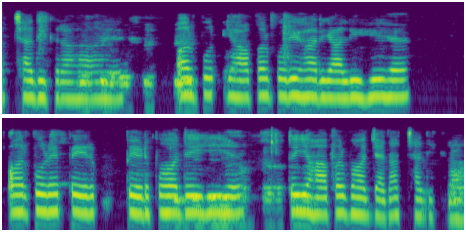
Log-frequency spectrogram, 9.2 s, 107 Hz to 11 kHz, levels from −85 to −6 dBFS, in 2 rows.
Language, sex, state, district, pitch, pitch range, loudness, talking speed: Hindi, female, Maharashtra, Nagpur, 215 Hz, 205-225 Hz, -17 LUFS, 180 wpm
